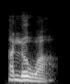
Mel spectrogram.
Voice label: "hollowware", Indian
